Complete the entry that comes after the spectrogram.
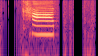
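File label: "kaat1", Cantonese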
